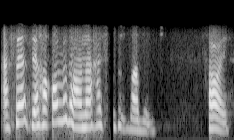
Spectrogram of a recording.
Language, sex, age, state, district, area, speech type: Assamese, female, 45-60, Assam, Darrang, rural, conversation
